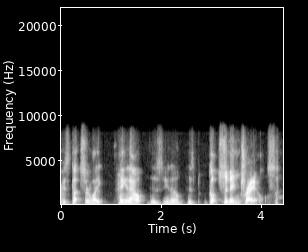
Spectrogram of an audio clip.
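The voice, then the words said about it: Attempted British accent. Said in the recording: “You like my attempt for a British accent there?”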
